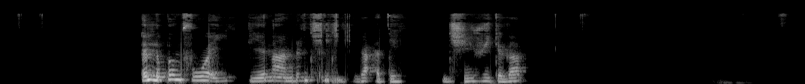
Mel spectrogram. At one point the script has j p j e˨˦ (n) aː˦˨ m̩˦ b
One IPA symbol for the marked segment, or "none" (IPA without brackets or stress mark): n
